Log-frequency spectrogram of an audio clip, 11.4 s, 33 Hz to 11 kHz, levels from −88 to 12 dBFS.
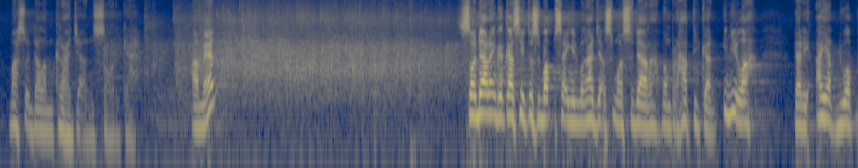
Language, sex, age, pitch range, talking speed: Indonesian, male, 50-69, 150-240 Hz, 100 wpm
